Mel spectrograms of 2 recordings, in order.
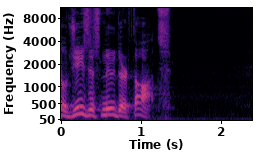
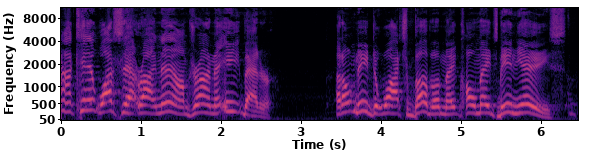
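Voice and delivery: higher, mock-exasperated self quote; half-hammed protest to the TV; 6 semitones higher than usual. Preacher quoting himself refusing food shows, mildly higher. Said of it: "I'm like".

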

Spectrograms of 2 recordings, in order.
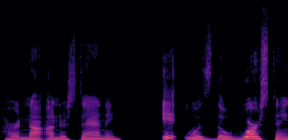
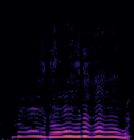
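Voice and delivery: put-on very high, loud panicked child's no; panicked little girl; 6 dB louder, much slower than usual. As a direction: shriek no like a scared toddler. Terrified child refuses help.

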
